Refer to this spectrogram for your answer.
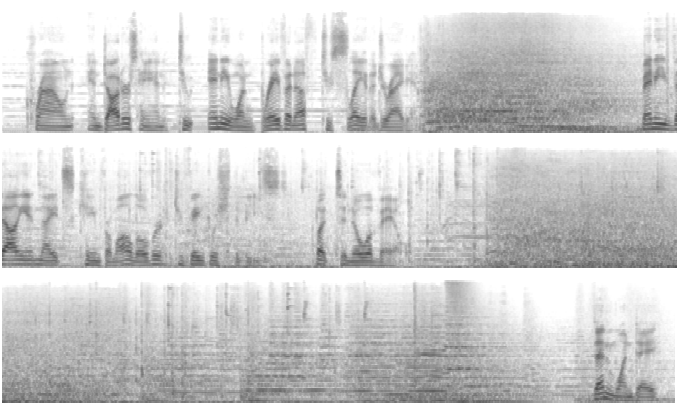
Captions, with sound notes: crown and daughter's hand to anyone brave enough to slay the dragon. (dragon roaring) Many valiant knights came from all over to vanquish the beast, but to no avail. (Dragon roaring and battle ensuing) Then one day,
